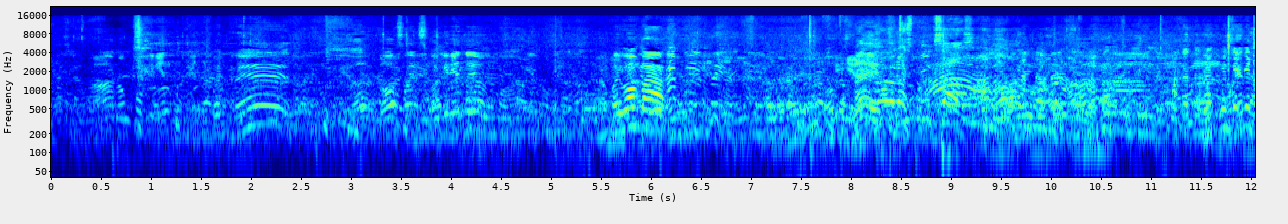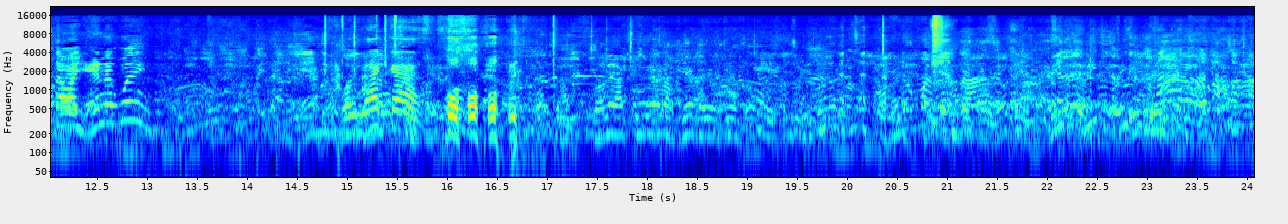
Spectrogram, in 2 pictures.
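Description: A large outdoor crowd chatters and shouts.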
